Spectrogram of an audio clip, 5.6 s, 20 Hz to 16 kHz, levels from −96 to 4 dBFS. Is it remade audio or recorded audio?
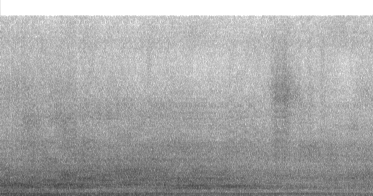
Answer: remade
